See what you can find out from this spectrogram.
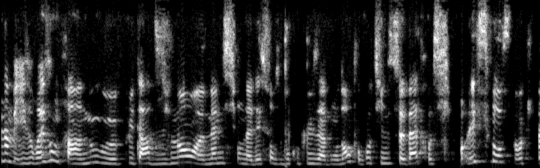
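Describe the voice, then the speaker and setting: Noticeable background noise sits behind a high-pitched woman. She talks at a very fast pace with ordinary pitch variation. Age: 20s. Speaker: literature PhD student. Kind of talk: interview.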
